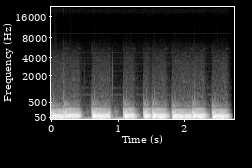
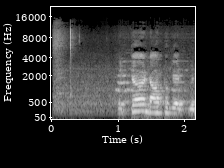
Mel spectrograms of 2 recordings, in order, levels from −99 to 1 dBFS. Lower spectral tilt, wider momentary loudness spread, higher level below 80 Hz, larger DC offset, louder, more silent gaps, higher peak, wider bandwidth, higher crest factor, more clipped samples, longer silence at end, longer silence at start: first, -13 dB/octave vs -4 dB/octave; second, 3 LU vs 14 LU; first, -12 dBFS vs -62 dBFS; neither; first, -13 LUFS vs -16 LUFS; neither; about the same, 0 dBFS vs 0 dBFS; second, 0.9 kHz vs 14 kHz; second, 10 dB vs 18 dB; first, 0.4% vs under 0.1%; about the same, 0.05 s vs 0 s; about the same, 0 s vs 0.05 s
